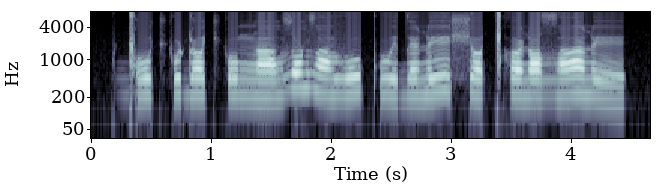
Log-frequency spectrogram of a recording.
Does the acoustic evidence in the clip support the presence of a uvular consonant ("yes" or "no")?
no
